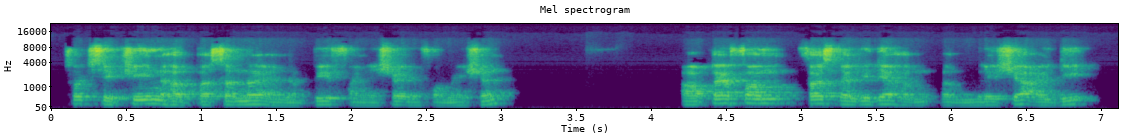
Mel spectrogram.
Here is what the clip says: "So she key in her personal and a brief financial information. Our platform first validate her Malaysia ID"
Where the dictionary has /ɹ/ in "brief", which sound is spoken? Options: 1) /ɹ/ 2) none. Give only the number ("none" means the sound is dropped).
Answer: 2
